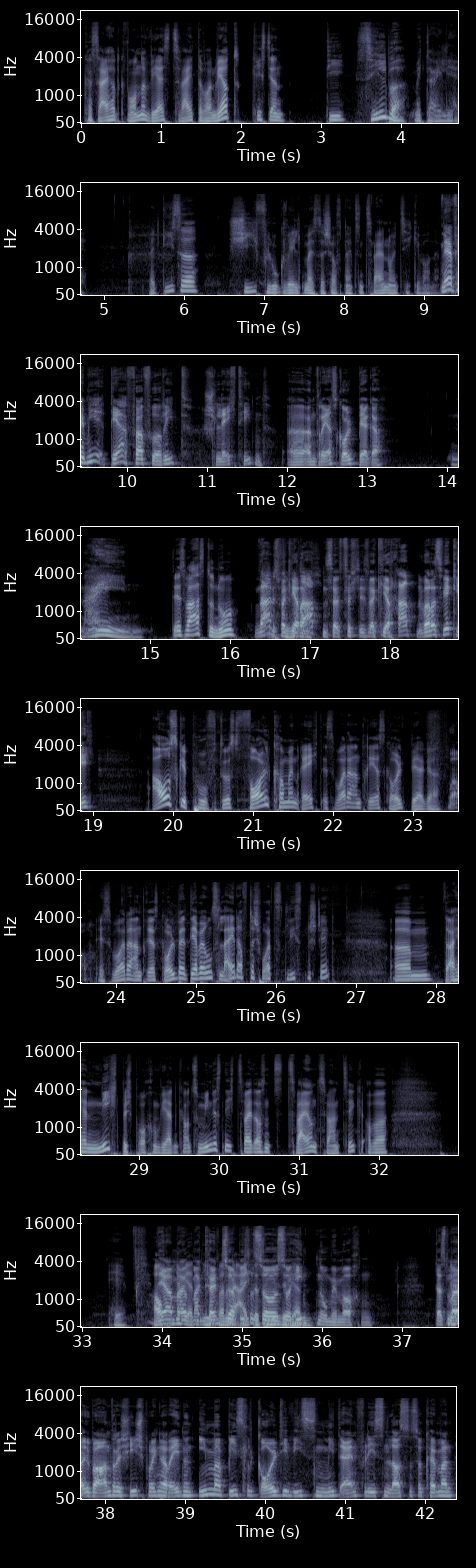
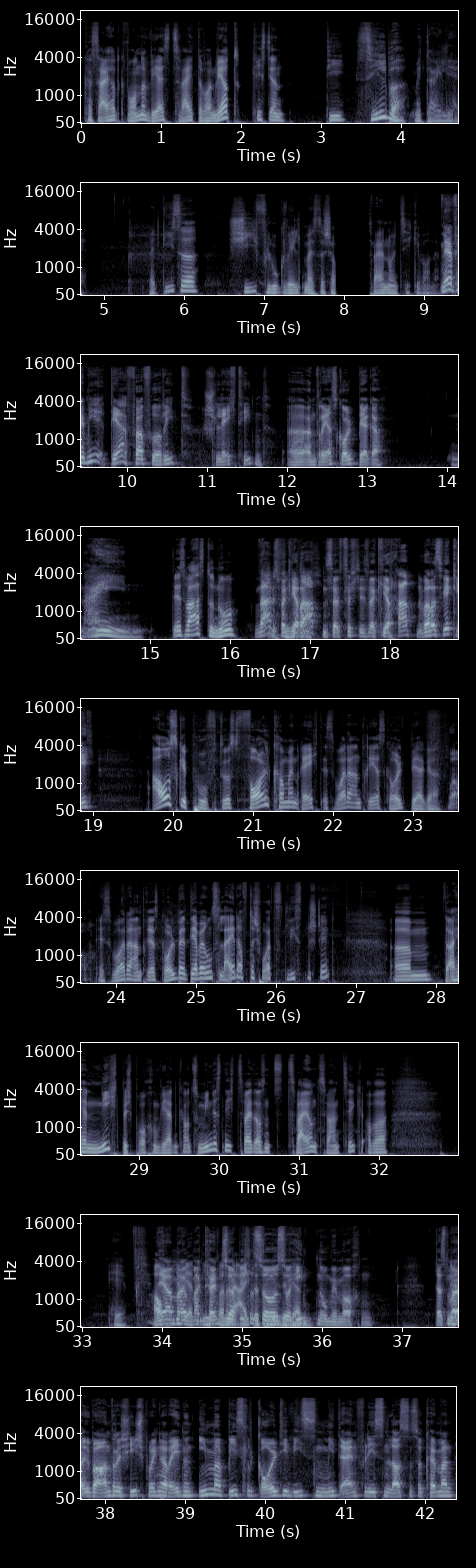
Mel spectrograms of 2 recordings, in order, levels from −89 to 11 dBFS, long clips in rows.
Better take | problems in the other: first | audio cutting out; at 8 s

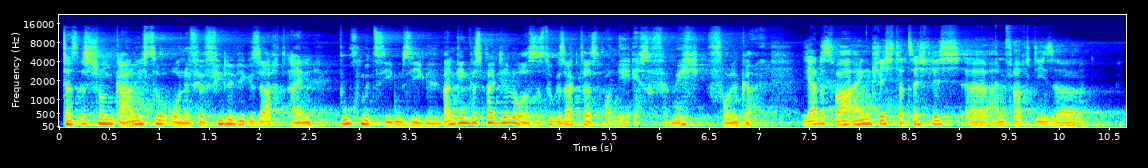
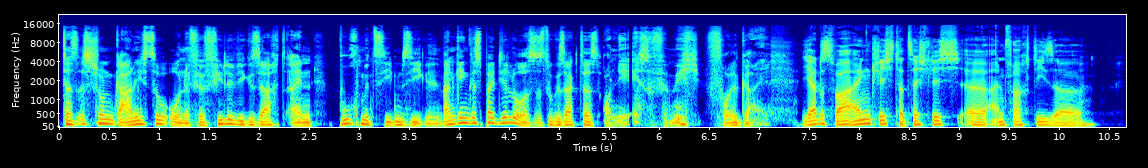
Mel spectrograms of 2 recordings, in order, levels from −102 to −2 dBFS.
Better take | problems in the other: second | room echo; slight; dies away in 2.6 s

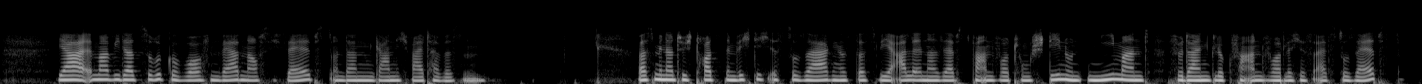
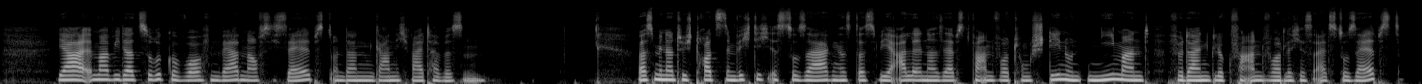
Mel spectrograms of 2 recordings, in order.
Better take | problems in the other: second | muffled; very; fading above 3.5 kHz

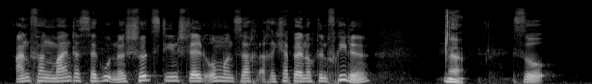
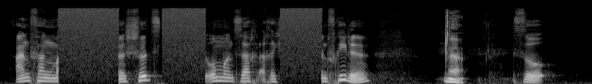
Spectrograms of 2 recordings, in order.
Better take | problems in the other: first | audio cutting out; filled with static; at 0.5 s for 0.5 s, at 1.5 s and at 3 s

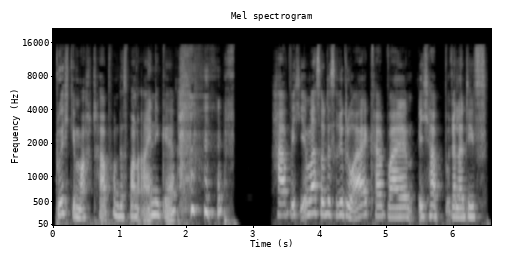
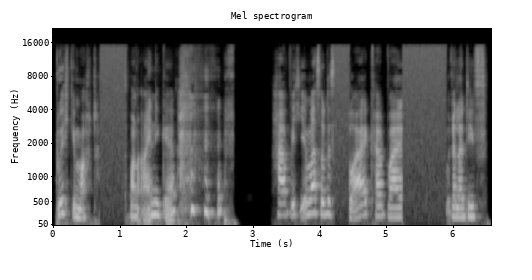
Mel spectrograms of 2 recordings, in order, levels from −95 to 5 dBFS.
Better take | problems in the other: first | audio cutting out; filled with static; at 0.5 s, at 4 s and at 5 s for 0.5 s

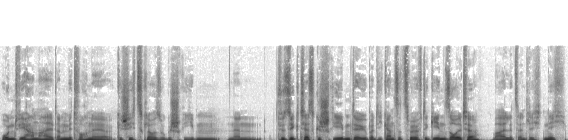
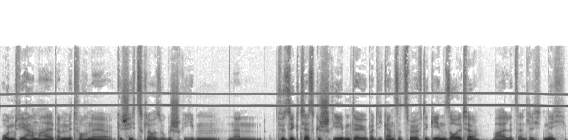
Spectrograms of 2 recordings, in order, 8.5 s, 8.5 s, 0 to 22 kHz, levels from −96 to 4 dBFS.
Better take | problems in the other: first | high-pitched whine; loud; throughout; 5.5 kHz, 10 dB below the speech

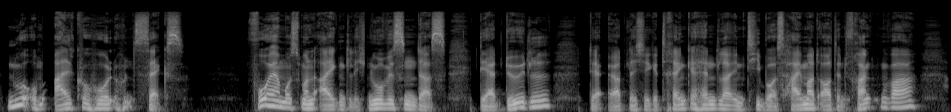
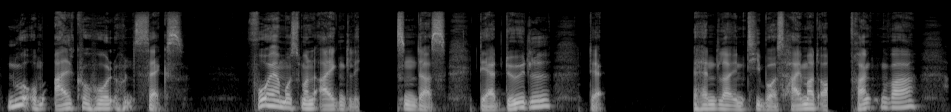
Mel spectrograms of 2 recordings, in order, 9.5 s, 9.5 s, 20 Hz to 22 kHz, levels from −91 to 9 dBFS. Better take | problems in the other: first | audio cutting out; at 3.5 s, at 6 s for 1 s and at 8.5 s

